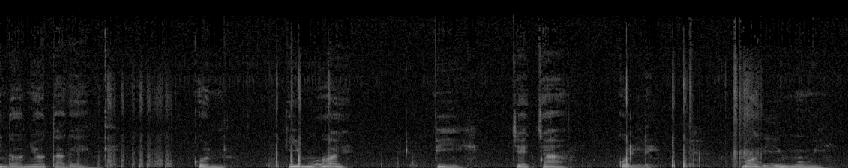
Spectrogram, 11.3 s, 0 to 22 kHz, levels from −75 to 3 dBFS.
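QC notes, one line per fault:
No faults heard in this speech recording.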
